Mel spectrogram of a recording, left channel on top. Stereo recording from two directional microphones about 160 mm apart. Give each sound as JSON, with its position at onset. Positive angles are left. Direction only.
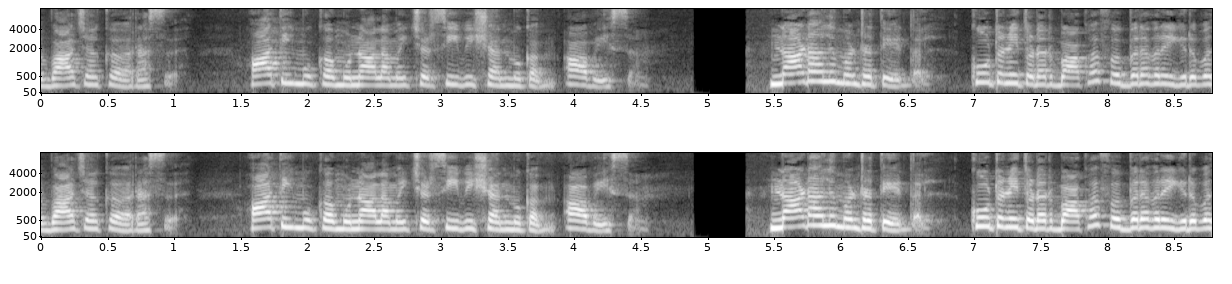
{"t": 0.0, "sound": "a woman's voice", "side_deg": -10}
{"t": 5.5, "sound": "a woman's voice", "side_deg": -20}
